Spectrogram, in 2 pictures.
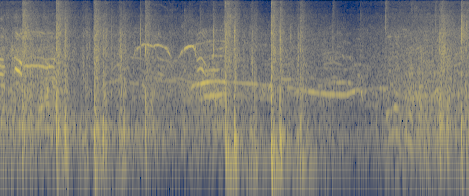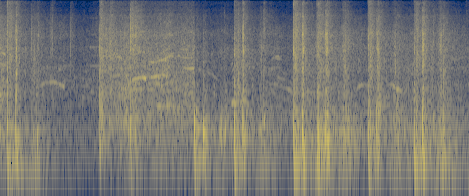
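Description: Firecrackers packed in a burning Ravana effigy bursting in rapid, irregular cracks and bangs, coming thickest in a dense volley near the end. Under them runs the chatter and shouting of a large crowd.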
